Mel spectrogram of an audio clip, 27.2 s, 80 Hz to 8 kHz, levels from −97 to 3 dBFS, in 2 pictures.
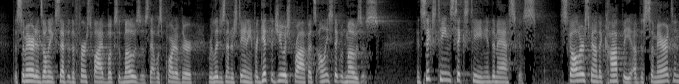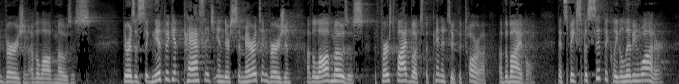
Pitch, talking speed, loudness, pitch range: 175 Hz, 160 wpm, -34 LUFS, 160-200 Hz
